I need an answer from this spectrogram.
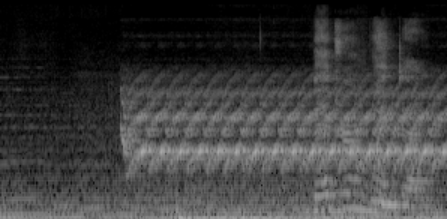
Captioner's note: sirens blaring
